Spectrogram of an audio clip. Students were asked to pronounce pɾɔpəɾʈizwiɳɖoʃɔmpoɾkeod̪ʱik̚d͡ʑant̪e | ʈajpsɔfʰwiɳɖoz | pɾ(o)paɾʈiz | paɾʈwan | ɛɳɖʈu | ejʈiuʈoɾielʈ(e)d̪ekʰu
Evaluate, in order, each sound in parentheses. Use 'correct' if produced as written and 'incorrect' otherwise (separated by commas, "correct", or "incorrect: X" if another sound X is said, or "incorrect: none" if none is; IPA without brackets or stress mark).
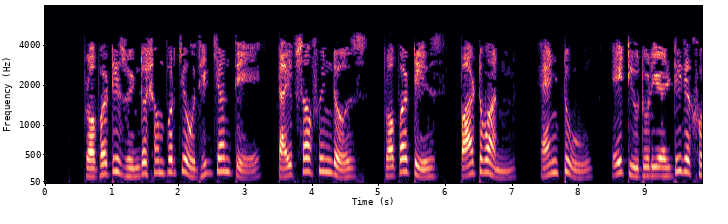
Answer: incorrect: ɔ, incorrect: i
